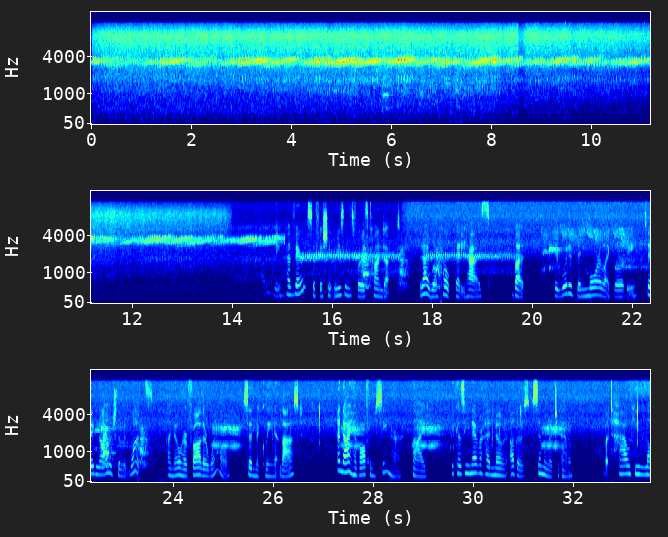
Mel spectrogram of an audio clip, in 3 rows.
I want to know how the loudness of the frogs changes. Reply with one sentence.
The loudness of the frogs goes down.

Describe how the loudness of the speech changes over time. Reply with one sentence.
The volume of the speech stays about the same.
